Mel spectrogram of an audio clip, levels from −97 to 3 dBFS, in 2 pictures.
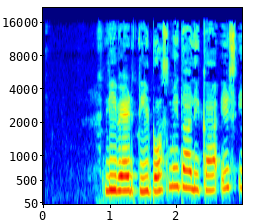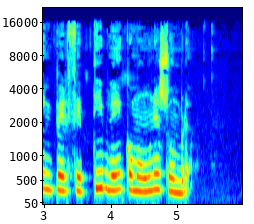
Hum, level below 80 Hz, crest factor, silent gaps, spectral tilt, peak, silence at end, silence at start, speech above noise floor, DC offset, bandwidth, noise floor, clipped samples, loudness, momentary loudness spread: none; -68 dBFS; 16 dB; none; -3 dB/octave; -2 dBFS; 0.8 s; 0.95 s; 49 dB; under 0.1%; 16.5 kHz; -66 dBFS; under 0.1%; -18 LUFS; 10 LU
